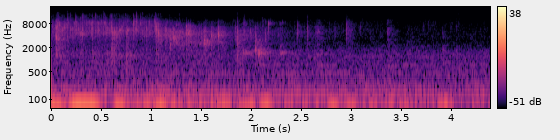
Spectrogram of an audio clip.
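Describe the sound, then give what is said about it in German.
Batter is poured into the middle of a pan of melted butter and sizzles softly: a faint, continuous frying crackle with small surges that rise and fall, and no talk. “So, Butter geschmolzen. Und jetzt fehlt nur noch eins. Die Teigmasse schütte ich jetzt einfach in die Mitte in die Pfanne.”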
